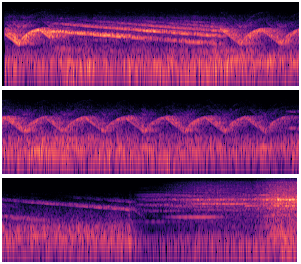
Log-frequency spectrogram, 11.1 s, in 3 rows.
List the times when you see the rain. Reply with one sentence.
You can't hear the rain here.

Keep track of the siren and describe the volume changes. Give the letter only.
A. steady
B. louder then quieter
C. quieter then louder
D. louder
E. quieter
E.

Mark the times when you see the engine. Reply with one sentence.
The engine can be heard from 9.4 to 11.0 s.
